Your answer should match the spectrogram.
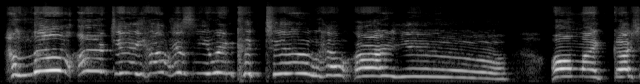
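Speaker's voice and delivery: high, loud, thrilled hello; excited greeting. Real, not acted. Greeting friend on a call excitedly.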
